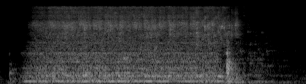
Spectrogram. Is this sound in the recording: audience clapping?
no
